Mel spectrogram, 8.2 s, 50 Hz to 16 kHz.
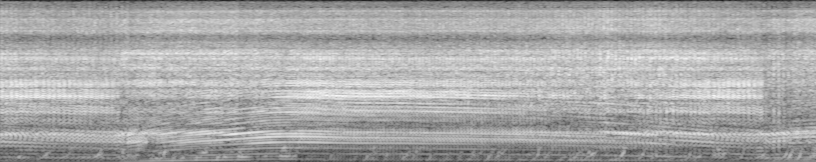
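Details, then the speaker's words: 1979 Johnson 6hp outboard with low compression: uneven two-stroke with a hunting pitch that dips and surges; owner suspects it is starving for fuel and considers checking the fuel pump. "I mean in a way it sounded like it was starving for fuel"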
